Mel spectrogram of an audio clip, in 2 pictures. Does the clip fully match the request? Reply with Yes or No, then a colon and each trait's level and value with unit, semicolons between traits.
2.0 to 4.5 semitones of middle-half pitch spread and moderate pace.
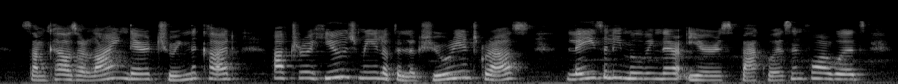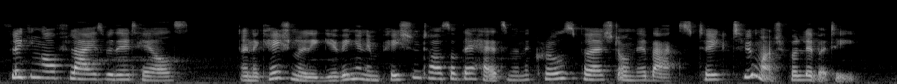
No: average, 5.1 semitones; average, 170 wpm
